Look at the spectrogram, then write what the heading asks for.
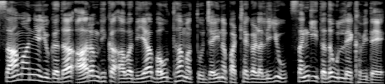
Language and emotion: Kannada, neutral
